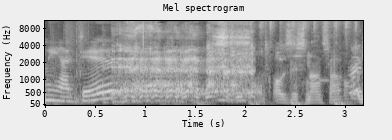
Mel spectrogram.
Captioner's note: laughing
